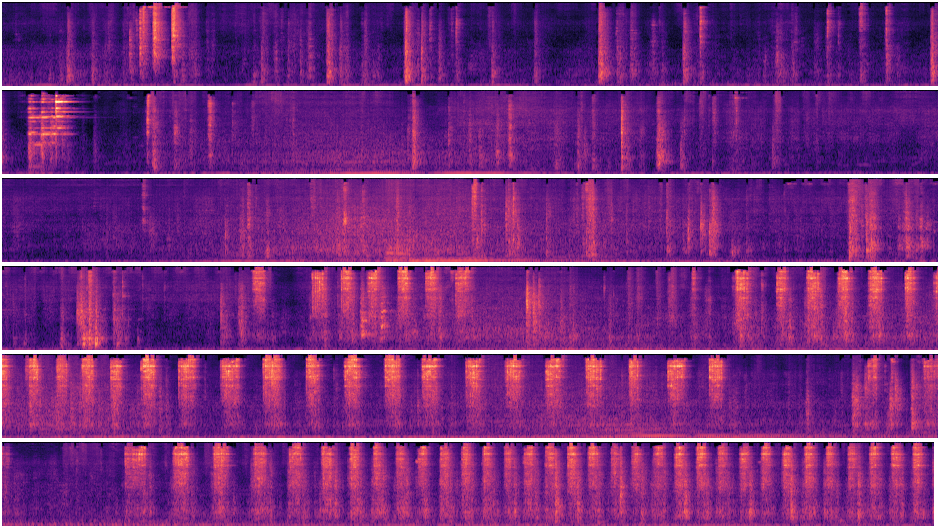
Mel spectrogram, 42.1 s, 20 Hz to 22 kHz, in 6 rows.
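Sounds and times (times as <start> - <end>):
hand tool clicking: 22.9 - 24.6, 26.1 - 33.6, 34.5 - 35.2, 35.9 - 42.0.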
